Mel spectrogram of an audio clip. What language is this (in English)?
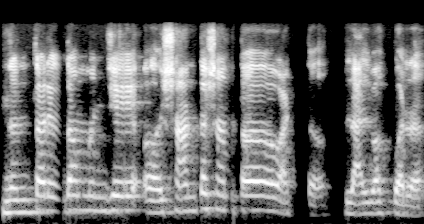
Marathi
